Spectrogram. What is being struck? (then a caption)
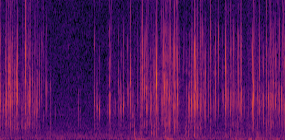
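Padded paper bubble mailer. A medium white padded paper bubble mailer, torn open and lying flat on a towel, is rubbed and pressed with the fingertips and short nails of both hands. It gives dense, bright crinkling and crunching bursts, with a brief near-silent pause early on before the crackling resumes and continues to the end.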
